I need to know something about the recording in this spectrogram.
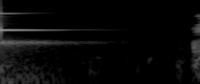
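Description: A single bright chime-like ding, struck once with a clean ringing tone that fades out within about a second, followed by silence.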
